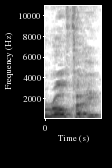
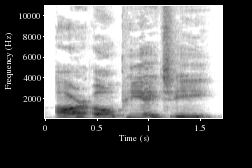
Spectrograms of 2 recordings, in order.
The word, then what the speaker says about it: Rophe: In the midst, Jehovah, R-O-P-H-E, this is R-A-P-H-A-H. So it's real close. It's pronounced very close to the same. Rapha, Rophe.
